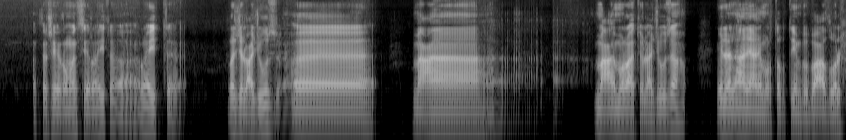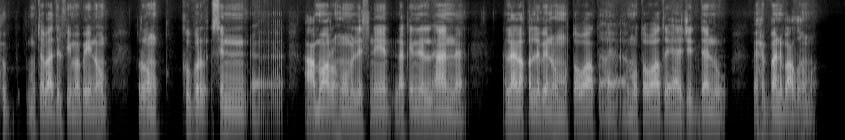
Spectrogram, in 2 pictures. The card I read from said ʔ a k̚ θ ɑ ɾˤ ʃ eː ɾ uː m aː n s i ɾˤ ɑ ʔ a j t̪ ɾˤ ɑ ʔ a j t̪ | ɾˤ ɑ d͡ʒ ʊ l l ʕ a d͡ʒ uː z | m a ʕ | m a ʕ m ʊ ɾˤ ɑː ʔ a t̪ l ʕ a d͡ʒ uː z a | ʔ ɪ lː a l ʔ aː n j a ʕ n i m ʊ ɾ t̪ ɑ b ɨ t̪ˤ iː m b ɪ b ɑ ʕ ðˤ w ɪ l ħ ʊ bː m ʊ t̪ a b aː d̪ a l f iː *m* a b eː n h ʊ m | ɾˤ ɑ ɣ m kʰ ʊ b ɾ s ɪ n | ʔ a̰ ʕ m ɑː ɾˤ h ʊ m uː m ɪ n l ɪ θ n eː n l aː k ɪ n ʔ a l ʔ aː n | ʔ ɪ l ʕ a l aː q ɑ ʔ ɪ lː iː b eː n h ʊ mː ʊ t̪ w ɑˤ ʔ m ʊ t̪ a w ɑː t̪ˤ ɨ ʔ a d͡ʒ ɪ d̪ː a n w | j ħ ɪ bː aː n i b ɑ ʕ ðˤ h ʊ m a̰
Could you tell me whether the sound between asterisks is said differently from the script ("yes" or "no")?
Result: no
